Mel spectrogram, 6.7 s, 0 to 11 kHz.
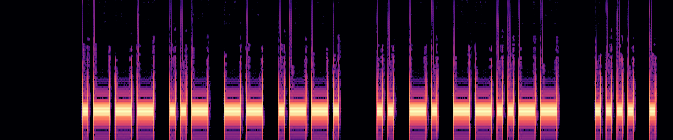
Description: Morse code, heard as a keyed tone, about 22 wpm, 700 Hz. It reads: JUMP IN, HE
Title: Sentences from Top 1300 Words 22wpm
